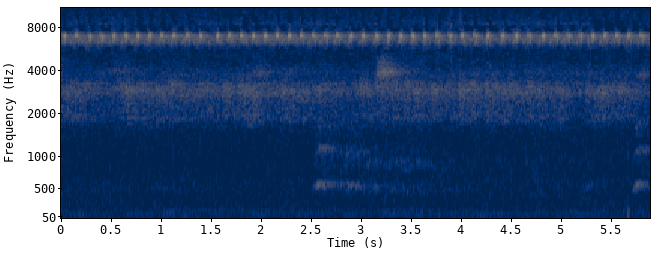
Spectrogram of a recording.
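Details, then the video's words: Cicadas on a summer night: a thin, high chirp pulses steadily almost three times a second over a softer hissing insect band, with a few brief lower tones and a faint low rumble underneath. "Summer Night Cicadas Sound Effect"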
